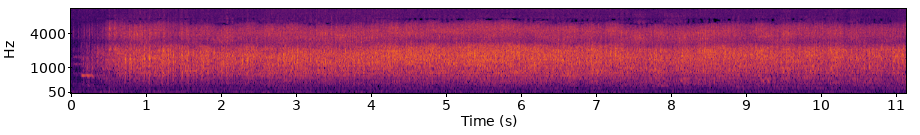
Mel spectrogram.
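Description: Audience applauding steadily, heard through a boom-box cassette recording with little treble.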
